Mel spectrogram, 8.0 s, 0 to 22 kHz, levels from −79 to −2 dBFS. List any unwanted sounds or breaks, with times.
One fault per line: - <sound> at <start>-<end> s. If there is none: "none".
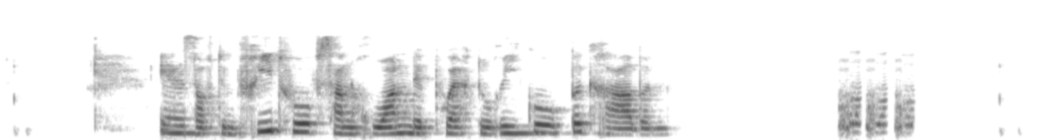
- laugh at 6.3-6.9 s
